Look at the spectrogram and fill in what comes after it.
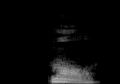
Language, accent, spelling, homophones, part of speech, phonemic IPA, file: English, Australia, mall, maul / moll, noun / verb, /mɔːl/, En-au-mall.ogg
- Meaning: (noun) 1. A pedestrianised street, especially a shopping precinct 2. An enclosed shopping centre 3. An alley where the game of pall mall was played 4. A public walk; a level shaded walk, a promenade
